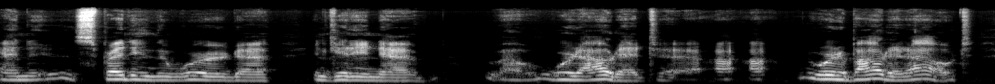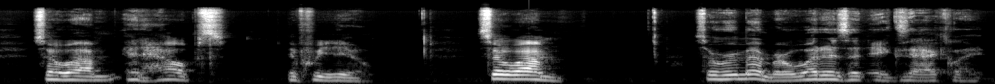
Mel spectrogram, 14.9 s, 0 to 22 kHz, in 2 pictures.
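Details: Man with aphasia following a stroke, present for more than 16 years; aphasia.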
